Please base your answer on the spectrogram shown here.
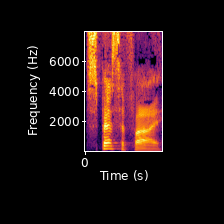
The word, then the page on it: specify: American English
